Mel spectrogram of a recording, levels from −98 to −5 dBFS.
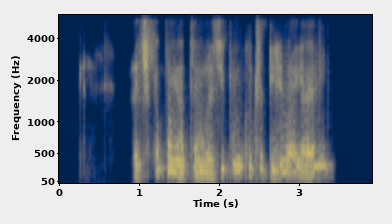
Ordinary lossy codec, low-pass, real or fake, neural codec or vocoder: Opus, 16 kbps; 5.4 kHz; fake; codec, 16 kHz, 1 kbps, FreqCodec, smaller model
